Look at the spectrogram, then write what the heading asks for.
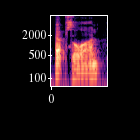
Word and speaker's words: epsilon: a long e and we had epsilon before which is the short e e e epsilon this is now going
